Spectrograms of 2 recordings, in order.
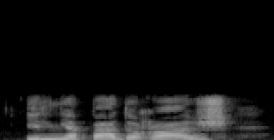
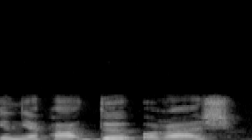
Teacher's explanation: And this de has dropped out. It's it's e because it's followed by an o, so it makes the liaison the same way as this one does here.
